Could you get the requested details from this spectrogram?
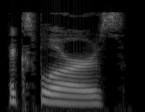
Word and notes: explorers: British English

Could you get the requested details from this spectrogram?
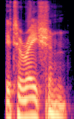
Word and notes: iteration: British English

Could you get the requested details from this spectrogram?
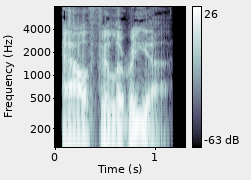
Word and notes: alfileria: British English

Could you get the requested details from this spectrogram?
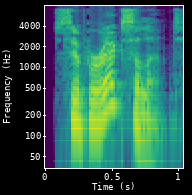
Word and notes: superexcellent: British English

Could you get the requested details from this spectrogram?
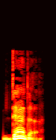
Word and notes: dada: English; British English

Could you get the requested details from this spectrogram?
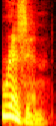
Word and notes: resin: British English

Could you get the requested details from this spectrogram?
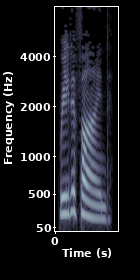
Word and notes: redefined: British English

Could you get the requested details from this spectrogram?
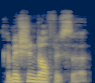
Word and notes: commissioned officer: British English

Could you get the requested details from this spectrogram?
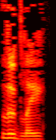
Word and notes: lewdly: British English

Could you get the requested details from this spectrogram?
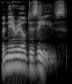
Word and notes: venereal disease: British English

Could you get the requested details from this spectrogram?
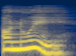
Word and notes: ennui: British English

